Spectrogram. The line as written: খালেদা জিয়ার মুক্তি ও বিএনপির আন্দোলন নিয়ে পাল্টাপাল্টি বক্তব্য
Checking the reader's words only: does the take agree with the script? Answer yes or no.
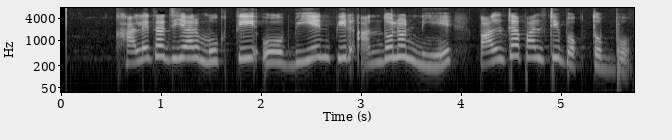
yes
